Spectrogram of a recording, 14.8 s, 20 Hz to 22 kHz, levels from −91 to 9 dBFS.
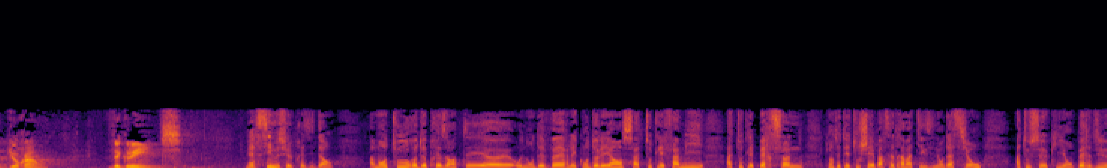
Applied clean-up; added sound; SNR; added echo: none; none; none; none.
